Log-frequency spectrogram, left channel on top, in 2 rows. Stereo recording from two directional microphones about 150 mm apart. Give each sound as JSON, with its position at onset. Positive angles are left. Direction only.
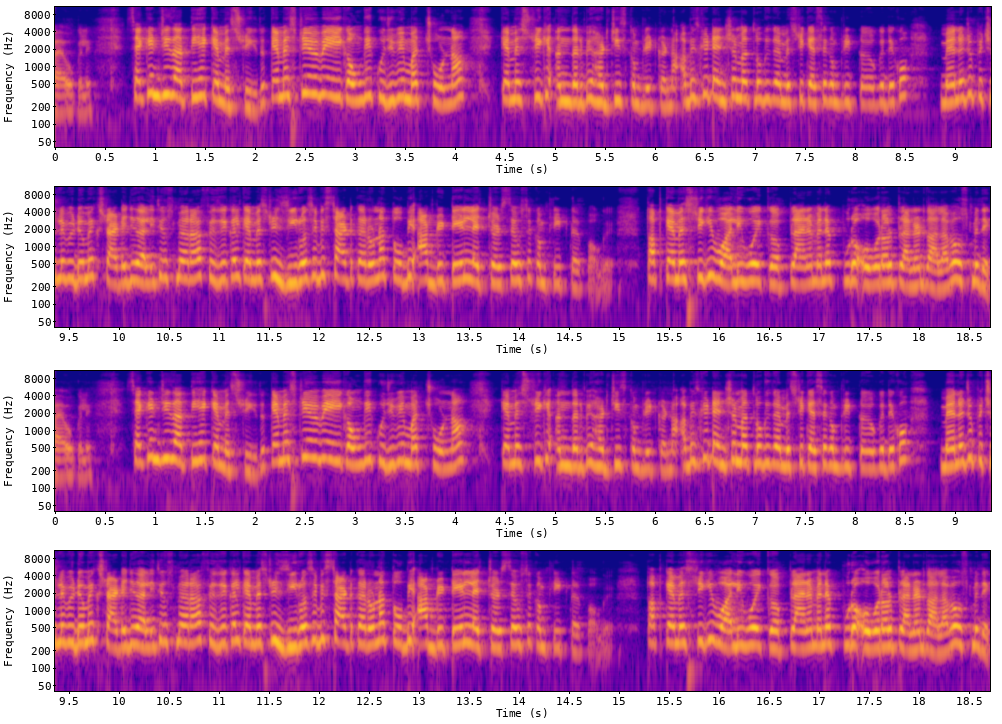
{"t": 0.8, "sound": "a woman's voice", "side_deg": 25}
{"t": 6.3, "sound": "a woman's voice", "side_deg": 0}
{"t": 6.7, "sound": "a woman's voice", "side_deg": -15}
{"t": 10.0, "sound": "a woman's voice", "side_deg": -10}
{"t": 15.3, "sound": "a woman's voice", "side_deg": 35}
{"t": 16.1, "sound": "a woman's voice", "side_deg": -5}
